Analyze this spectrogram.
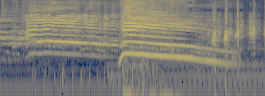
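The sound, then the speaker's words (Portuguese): Two long, loud shouted yells in a row, each held for about two seconds and sliding downward in pitch, with voices overlapping in a chaotic, playful way, shouted to cover the spot where a jingle was forgotten. “Não, porque eu gritei aqui junto pra poder tapar, porque eu esqueci de botar a vinheta.”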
